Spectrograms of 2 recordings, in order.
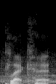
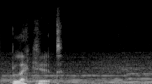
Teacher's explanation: P becomes voiced B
